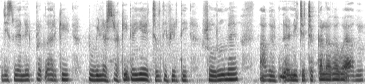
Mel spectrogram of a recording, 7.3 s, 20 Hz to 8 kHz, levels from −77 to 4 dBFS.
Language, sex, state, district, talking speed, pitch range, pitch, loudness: Hindi, female, Odisha, Nuapada, 165 wpm, 160-180 Hz, 170 Hz, -16 LUFS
